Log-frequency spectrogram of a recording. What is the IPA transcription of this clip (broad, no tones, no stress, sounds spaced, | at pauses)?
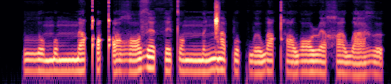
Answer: lː o m o mː ɛ qʼ ɵ qʼ o ʁ ɔ z ɛ θ e t ɔ nː ə ŋ͡ǁ a p o k w ɵ w a qʰ ɔ w ɔ ɹ ɛ χ a w a ɣ ɵ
